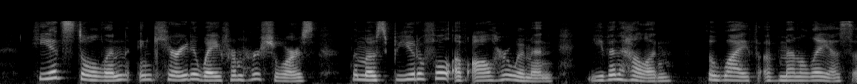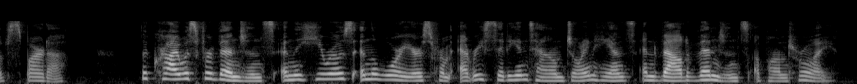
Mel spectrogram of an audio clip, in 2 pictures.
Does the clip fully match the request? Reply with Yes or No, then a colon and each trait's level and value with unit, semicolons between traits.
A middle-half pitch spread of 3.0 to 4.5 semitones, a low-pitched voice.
No: average, 4.0 semitones; high, 190 Hz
